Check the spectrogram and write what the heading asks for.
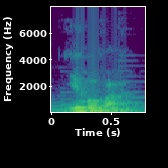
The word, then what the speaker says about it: Jeová: depois no texto massorético nós conhecemos a pronúncia como Jeová Temos vários Versículos aí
